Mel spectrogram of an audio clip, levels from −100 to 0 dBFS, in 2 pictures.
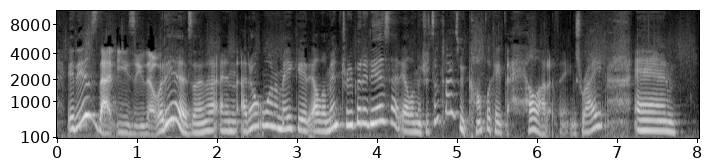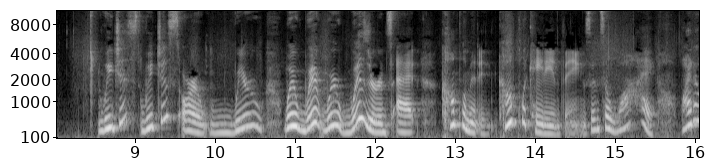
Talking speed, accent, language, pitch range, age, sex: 190 wpm, American, English, 180-260 Hz, 30-49, female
